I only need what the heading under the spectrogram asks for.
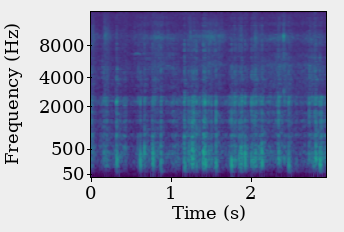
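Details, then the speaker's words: Musician's sound amplifier, powered on, before the pots are cleaned with contact spray: irregular scratchy pops and crackles burst out as the bass knob is turned, from a dirty potentiometer; one knob is also loose. "fait vraiment des des craquements"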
